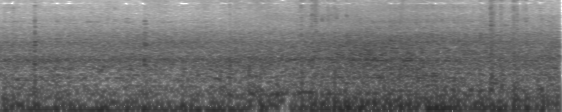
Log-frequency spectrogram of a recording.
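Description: A motor vehicle's engine running steadily with a low hum, with a few light clicks near the end.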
